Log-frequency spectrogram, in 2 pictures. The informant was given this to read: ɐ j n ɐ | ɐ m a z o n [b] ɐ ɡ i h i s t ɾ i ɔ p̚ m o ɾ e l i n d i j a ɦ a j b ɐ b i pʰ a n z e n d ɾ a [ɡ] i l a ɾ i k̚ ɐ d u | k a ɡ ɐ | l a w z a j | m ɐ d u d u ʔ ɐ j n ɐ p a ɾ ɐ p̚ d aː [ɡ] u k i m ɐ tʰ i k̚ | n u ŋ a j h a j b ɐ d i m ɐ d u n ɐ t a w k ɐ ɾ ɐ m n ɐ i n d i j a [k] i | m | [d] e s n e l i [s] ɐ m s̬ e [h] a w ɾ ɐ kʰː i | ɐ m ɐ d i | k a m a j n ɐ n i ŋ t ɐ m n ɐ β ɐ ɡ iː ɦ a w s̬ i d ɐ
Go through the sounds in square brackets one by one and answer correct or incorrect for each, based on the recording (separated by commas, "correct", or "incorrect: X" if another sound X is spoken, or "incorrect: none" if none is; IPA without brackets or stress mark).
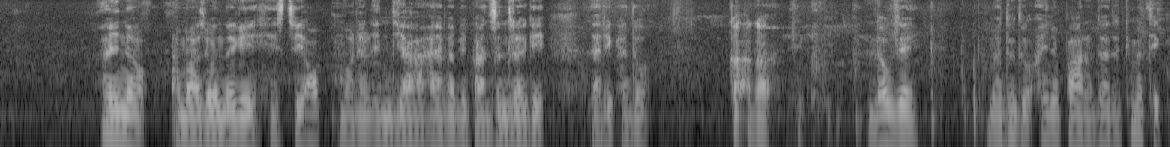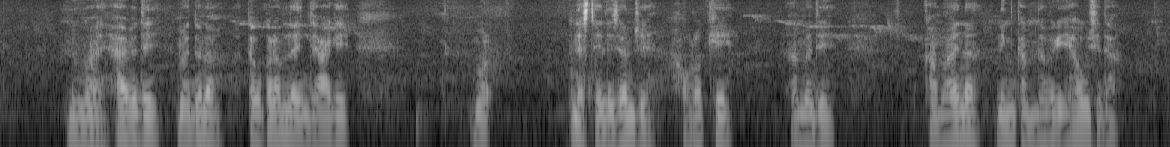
incorrect: d, correct, incorrect: d, incorrect: ɡ, incorrect: n, incorrect: z, correct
